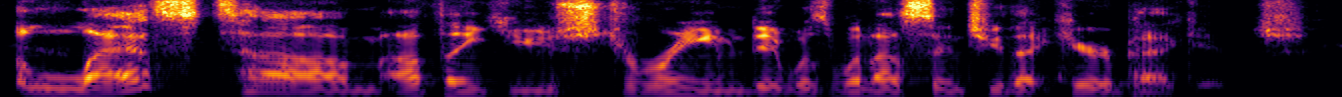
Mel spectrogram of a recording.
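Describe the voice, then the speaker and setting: A man's voice: mid-range voice, slow, fairly bright tone, dry recording. A man hosting a casual stream chat, laid-back, swearing and laughing often.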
